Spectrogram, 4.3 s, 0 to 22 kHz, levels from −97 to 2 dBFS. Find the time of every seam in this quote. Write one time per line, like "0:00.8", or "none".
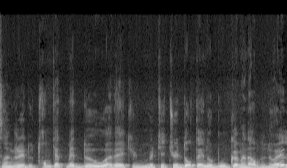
none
